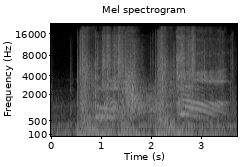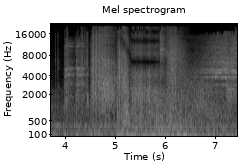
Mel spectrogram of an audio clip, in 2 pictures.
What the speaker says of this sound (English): Somebody's chucking a grenade that hits me perfectly every time, no matter where I stand.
